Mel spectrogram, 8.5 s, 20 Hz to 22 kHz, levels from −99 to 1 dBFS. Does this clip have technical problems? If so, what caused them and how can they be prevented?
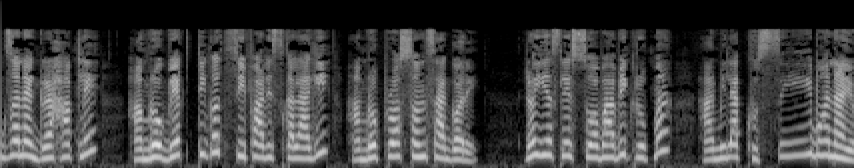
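Yes. Vorbis compression runs through the whole recording: nothing survives above 10.6 kHz, and the treble that remains sounds hissy and grainy, with roughened tones and blurred attacks. This is likely low-quality Vorbis encoding, around 35 kbps, which cuts the top band and quantises the remaining high-frequency detail so coarsely that it turns into noise. To prevent it, encode at a higher quality setting or keep an uncompressed master.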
